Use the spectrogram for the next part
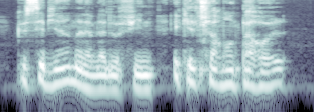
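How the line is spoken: Exclamation. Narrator (French): s'écria André

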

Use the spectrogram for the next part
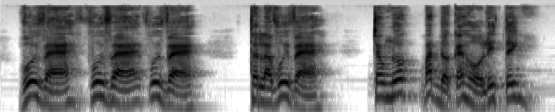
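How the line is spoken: Crazed laughing monk. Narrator (Vietnamese): hòa thượng áo xám kia điên điên khùng khùng cười lớn, miệng nói

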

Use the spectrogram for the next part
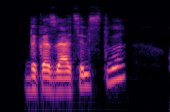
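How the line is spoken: Cold question. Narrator (Russian): холодно спросил граф

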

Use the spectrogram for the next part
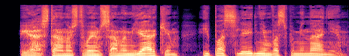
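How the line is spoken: Close whisper. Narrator (Russian): прошептала, склоняясь к моему лицу

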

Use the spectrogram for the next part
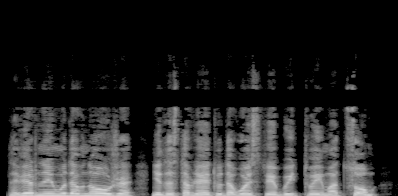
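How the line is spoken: Snapping retort. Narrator (Russian): огрызнулся Эль

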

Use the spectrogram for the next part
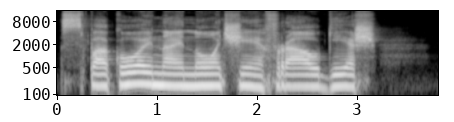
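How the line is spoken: Slow, dreamy. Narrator (Russian): медленно, словно пробудившись от сна, фрау Клуге говорит

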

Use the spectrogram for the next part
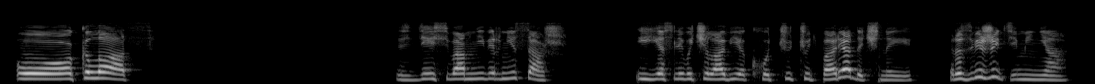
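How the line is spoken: Yelling after gag removed. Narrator (Russian): заорала я, когда он вынул тряпку из моего рта

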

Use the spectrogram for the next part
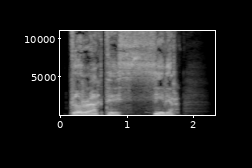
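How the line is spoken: Forced out while coughing. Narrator (Russian): отхаркивая желчь, выдавил

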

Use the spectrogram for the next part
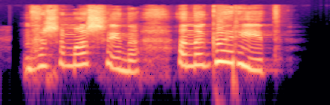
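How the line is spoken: Heartbreaking sobbing. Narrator (Russian): такие рыдания душераздирающие

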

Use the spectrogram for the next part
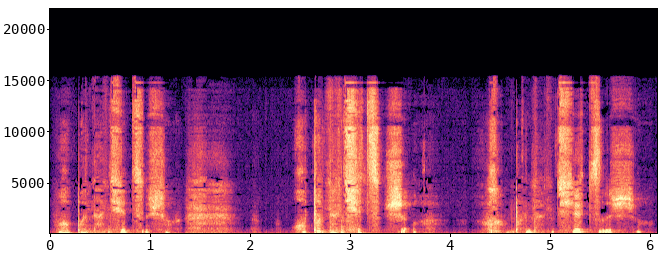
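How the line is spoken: Sobbing, near breakdown, repeating. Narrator (Chinese): 李大公哭得悲悲切切，他的精神看上去已经濒于崩溃，只是不停地重复着

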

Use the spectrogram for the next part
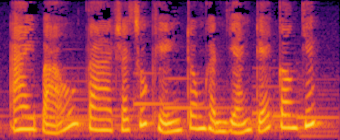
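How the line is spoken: Soft scoffing huff. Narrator (Vietnamese): Thương Ngô khẽ hứ một tiếng nói

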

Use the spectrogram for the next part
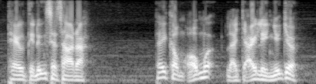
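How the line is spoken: Hesitant, stern. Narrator (Vietnamese): Chú Ba lưỡng lự một lúc rồi gằn giọng

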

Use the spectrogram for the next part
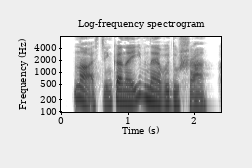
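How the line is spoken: Doctor snorting. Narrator (Russian): хмыкнул врач

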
